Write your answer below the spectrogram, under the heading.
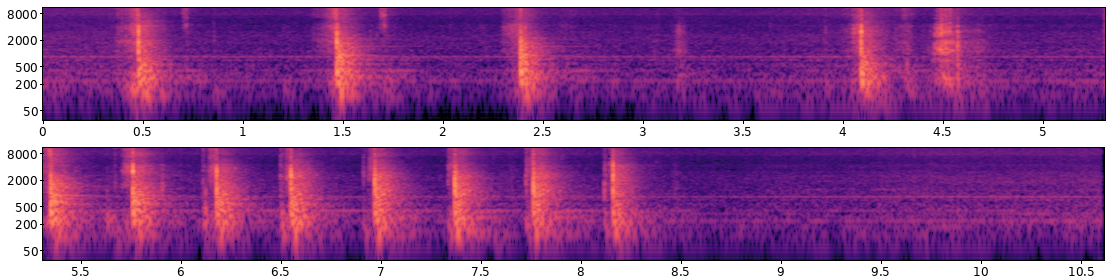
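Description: Kitchen knife chopping peeled chayote on a plastic cutting board: about a dozen sharp knocks of the blade through the vegetable onto the board, a few slow strokes first, then a quicker run of about two and a half chops a second, stopping about two seconds before the end.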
